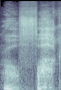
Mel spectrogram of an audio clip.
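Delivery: quiet mock dismay. Retold friend's dismay.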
